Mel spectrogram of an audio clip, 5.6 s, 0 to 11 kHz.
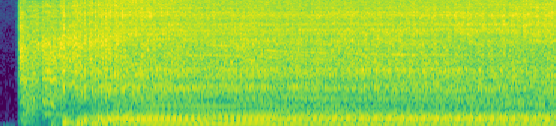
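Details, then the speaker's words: Subaru WRX first start after nearly 4 years sitting, with new clutch, turbo inlet, rebuilt engine reinstalled, no exhaust, intercooler or radiator: catches within a second, loud raw fast idle, steady and healthy; normal high idle after start. "After almost 4 years. She sounds healthy too. Besides it being no exhaust, no intercooler, no radiator, and a high idle, she's ready to go."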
